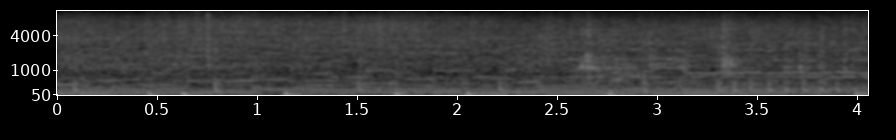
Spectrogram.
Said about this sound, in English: So a nice hot pan, some canola oil or other vegetable oil, and we're just going to start searing that.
